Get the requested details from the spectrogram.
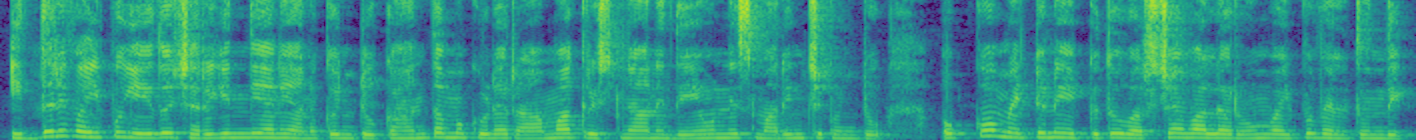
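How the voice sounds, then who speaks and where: Woman storyteller, mellow and slightly high-pitched, steady expressive read. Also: a little fast. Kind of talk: scripted story narration.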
